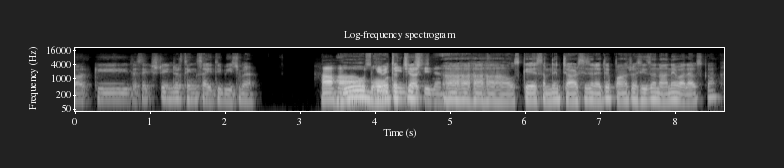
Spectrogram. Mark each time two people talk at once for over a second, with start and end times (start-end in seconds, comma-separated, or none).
3.5-5.0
